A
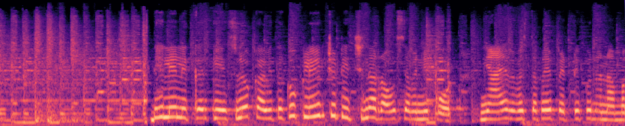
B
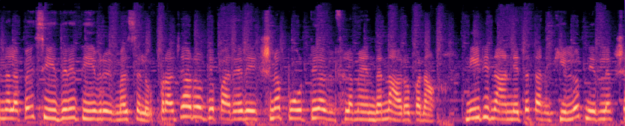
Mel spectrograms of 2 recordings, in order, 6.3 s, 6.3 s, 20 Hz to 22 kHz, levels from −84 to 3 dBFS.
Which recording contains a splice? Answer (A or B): A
